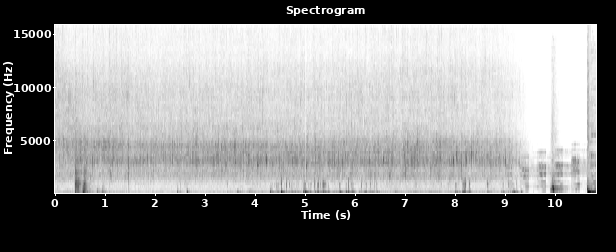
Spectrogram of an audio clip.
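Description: Ribeye steak sizzling in a hot pan of oil and rendering fat: a steady frying hiss with scattered pops. The sizzle cuts off about nine seconds in.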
